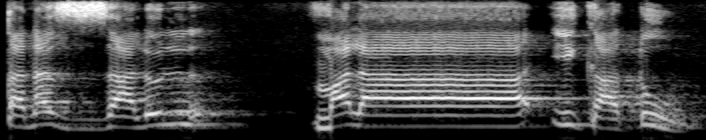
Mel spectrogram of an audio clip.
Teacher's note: زا حروف صفیریہ میں سے سیٹی کے ساتھ پڑھا جائے گا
